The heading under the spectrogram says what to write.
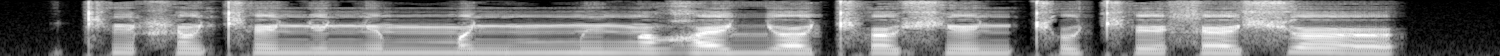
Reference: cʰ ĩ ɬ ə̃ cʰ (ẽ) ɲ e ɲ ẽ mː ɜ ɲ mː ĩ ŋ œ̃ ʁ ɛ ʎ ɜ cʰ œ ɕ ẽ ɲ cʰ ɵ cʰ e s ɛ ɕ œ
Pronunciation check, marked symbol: correct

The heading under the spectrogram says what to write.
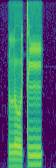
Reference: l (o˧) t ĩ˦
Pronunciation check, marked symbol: correct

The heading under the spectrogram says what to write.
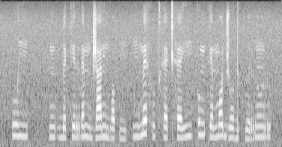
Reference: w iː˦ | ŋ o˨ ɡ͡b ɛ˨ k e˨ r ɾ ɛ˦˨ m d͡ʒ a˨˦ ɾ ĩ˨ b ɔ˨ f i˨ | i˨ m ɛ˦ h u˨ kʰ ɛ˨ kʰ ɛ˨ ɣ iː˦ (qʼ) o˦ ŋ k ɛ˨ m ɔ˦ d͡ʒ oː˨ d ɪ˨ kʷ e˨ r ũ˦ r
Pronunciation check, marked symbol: incorrect: k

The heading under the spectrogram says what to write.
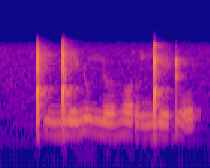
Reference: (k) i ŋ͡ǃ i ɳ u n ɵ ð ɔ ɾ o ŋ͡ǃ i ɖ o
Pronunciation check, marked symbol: incorrect: ǃ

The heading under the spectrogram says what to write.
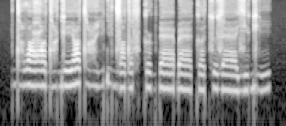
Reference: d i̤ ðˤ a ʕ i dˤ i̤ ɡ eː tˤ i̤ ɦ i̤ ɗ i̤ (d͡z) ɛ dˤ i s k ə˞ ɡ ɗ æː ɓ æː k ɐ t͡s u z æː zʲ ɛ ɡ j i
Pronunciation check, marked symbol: correct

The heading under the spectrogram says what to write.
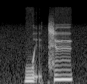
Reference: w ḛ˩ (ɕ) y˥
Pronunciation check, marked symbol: incorrect: t͡s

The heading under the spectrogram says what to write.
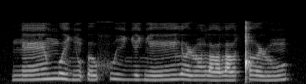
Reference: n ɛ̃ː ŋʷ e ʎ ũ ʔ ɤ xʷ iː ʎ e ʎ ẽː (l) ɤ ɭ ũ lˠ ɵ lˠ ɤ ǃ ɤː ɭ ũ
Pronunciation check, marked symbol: correct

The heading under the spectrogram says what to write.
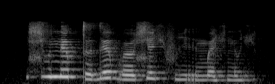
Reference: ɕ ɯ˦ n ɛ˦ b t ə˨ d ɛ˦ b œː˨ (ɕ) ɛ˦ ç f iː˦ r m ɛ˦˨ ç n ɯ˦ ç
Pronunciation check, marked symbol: correct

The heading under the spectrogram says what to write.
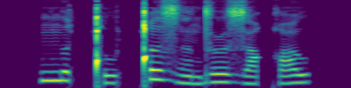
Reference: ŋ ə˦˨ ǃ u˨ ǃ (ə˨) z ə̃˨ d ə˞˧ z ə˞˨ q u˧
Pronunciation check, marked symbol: incorrect: ə˦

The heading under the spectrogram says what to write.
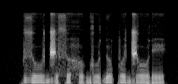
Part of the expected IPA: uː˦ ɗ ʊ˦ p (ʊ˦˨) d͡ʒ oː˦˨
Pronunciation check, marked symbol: correct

